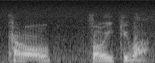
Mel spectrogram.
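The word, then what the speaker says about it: Karol Wojtyła: song thank you sir for the correct pronunciation of the Pope's name before while he was a cardinal in Poland Carroll for each WA and I'll hope I'll never have that problem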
